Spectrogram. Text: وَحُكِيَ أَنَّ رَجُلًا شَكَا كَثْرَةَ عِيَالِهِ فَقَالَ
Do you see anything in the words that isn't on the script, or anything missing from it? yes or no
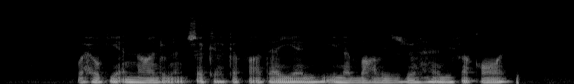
yes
